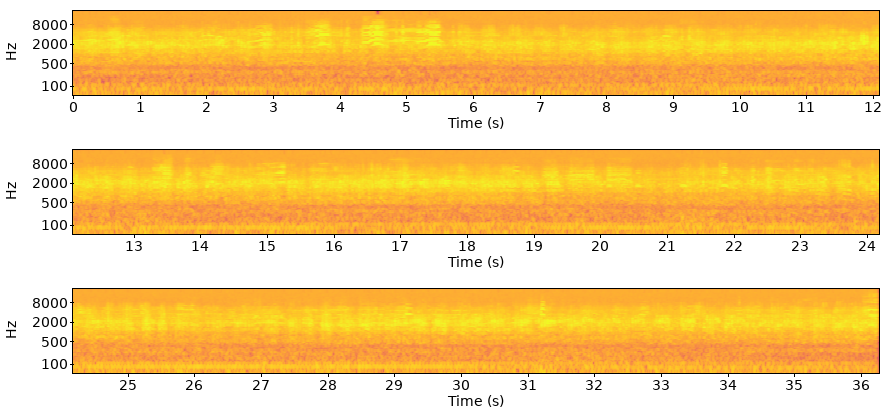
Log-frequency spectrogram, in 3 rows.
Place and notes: Bempton, UK - Gannet colony soundscape ...
Gannet colony soundscape ... RSPB Bempton Cliffs ... gannet calls and flight calls ... kittiwake calls ... open lavalier mics on T bar on fishing landing net pole ... warm ... sunny morning ...
22 July, 07:22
